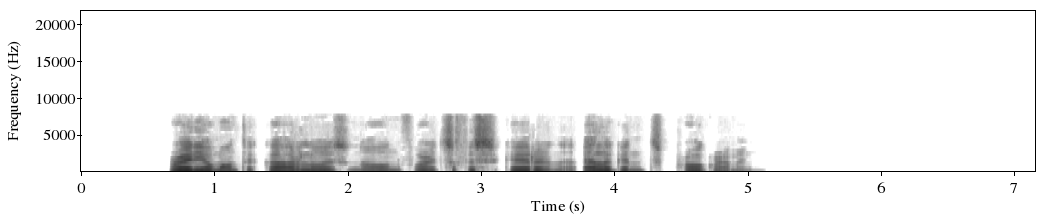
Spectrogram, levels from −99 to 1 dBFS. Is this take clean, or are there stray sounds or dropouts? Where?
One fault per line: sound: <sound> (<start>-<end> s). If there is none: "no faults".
no faults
